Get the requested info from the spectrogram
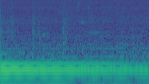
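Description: Hollow-body electric bass holding a low B, fretted at the seventh fret of the E string, and slowly dying away. It is the last note of an ascending E blues scale.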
